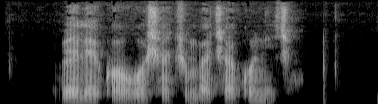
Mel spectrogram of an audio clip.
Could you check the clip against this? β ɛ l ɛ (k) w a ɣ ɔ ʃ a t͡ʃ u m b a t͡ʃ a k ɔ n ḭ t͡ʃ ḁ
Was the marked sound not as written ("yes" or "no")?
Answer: no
